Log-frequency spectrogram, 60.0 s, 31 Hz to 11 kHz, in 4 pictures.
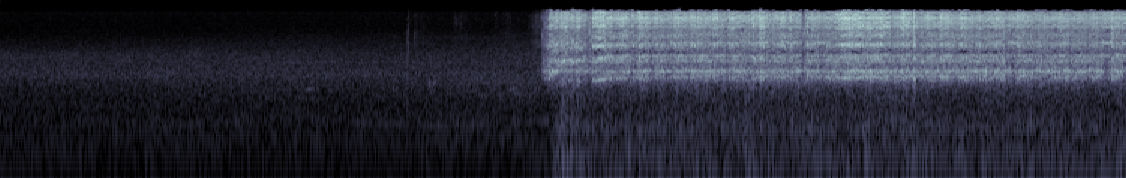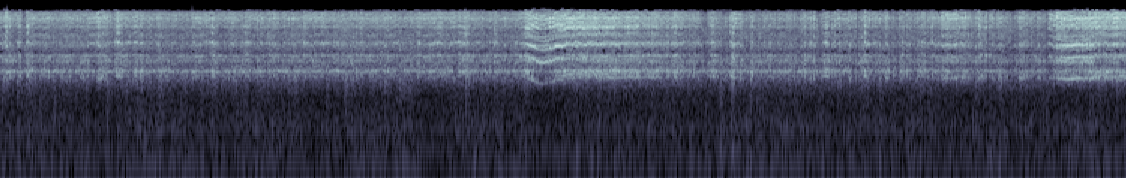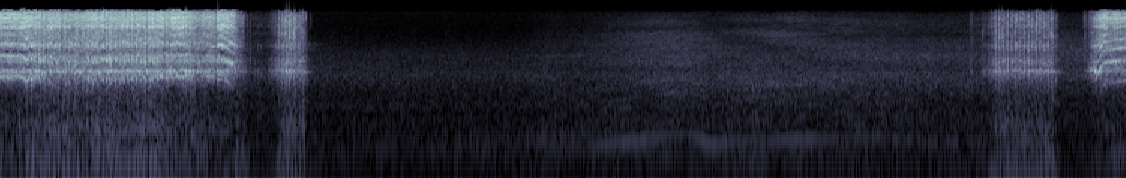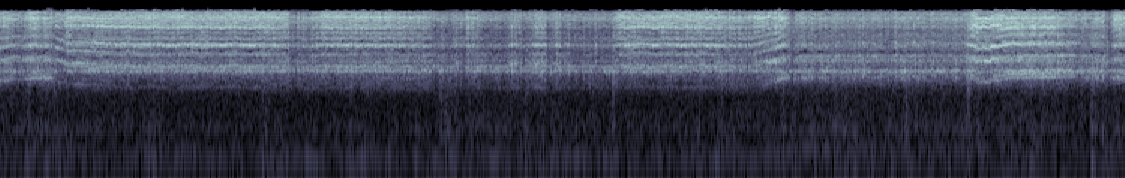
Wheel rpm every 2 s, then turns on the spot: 0, 0, 0, 30, 220, 230, 230, 230, 230, 230, 230, 230, 230, 230, 220, 220, 160, 10, 0, 0, 0, 0, 100, 170, 160, 160, 160, 170, 230, 230.
34-36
